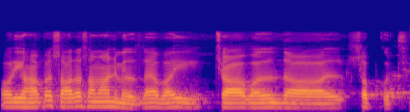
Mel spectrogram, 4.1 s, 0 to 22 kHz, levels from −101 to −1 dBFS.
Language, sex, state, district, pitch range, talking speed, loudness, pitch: Hindi, male, Uttar Pradesh, Jyotiba Phule Nagar, 115-130 Hz, 190 wpm, -30 LUFS, 125 Hz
